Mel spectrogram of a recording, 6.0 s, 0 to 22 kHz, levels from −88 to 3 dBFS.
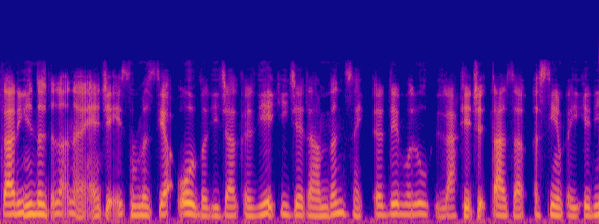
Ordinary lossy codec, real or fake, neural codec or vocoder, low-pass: none; fake; autoencoder, 22.05 kHz, a latent of 192 numbers a frame, VITS, trained on many speakers; 7.2 kHz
